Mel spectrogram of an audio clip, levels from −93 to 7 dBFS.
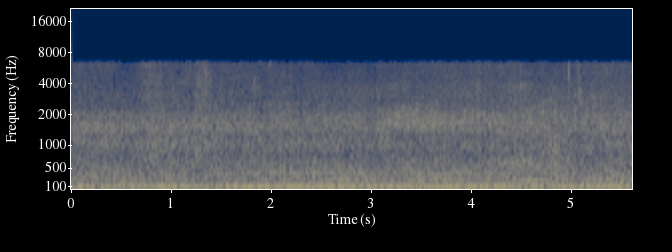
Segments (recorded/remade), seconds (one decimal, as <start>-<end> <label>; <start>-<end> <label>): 0.0-2.3 recorded; 2.3-5.6 remade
